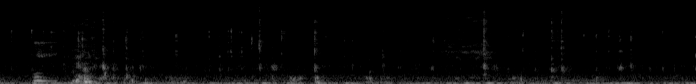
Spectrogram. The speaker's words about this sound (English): Hold on, I'm typing. You guys can talk. I'm watching the type.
